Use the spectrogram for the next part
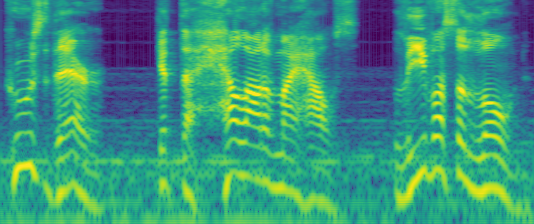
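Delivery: high, furious scream; screaming in rage. Acted. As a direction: scream at the empty room in rage. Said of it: "I turned and screamed".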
